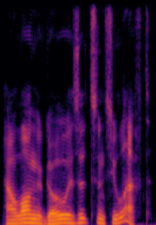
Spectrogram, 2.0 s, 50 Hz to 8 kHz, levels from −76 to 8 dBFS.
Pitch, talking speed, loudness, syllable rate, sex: 135 Hz, 245 wpm, -16 LUFS, 5.6 syllables/s, male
